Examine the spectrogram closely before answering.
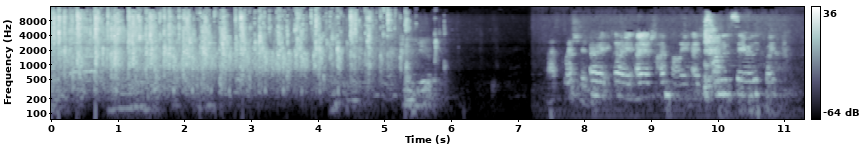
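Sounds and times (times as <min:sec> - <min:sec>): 
audience clapping: 0:00.0 - 0:06.0
speech: 0:05.4 - 0:05.9, 0:08.1 - 0:11.2.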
